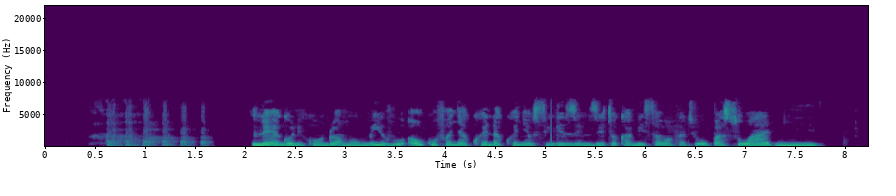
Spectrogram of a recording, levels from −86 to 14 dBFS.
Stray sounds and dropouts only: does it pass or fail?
fail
